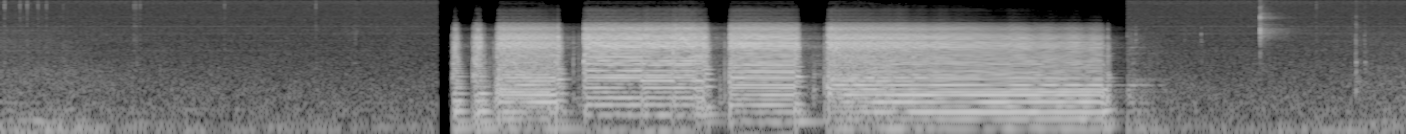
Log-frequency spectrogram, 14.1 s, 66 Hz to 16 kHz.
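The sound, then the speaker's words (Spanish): A heavily distorted electric guitar plays through a JM45 amp model with an impulse response cabinet, loud chords in bursts with brief gaps, after about four seconds of low hiss and before a quiet tail. “JM45. En este caso está sin impulso de respuestas. Ahora coloquemos una de las cabinas de impulso de respuestas.”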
